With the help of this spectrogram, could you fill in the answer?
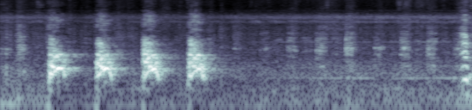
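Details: Snoopy, a dog trying to get a baby cat to play, gives four short, sharp barks about half a second apart, then quiet indoor shuffling and a faint voice.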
